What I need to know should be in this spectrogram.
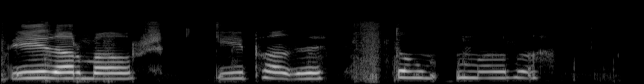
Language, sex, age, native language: Icelandic, female, 40-49, Icelandic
